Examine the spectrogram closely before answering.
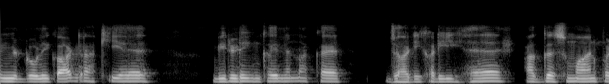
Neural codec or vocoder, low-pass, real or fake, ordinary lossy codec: codec, 16 kHz, 0.8 kbps, ZipCodec; 7.2 kHz; fake; none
